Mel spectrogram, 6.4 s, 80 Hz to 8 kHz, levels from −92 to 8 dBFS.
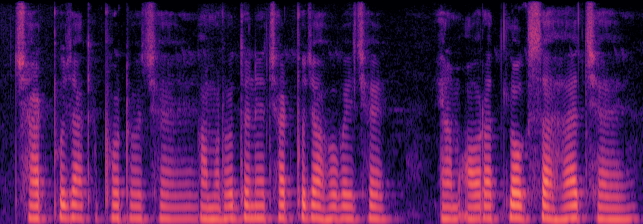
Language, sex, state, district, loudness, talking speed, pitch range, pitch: Angika, female, Bihar, Begusarai, -27 LUFS, 165 wpm, 155-165 Hz, 160 Hz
